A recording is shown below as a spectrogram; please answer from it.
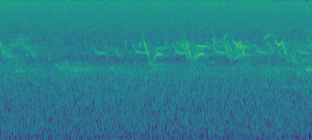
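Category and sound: bird, eastern crowned warbler singing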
